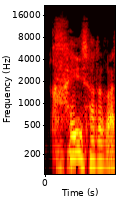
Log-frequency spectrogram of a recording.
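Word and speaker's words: Caesar: 그래서 시저를 갖다가 그 당시 말인 라틴어로 발음을 하면 카이사르가 됩니다. 카이사르.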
